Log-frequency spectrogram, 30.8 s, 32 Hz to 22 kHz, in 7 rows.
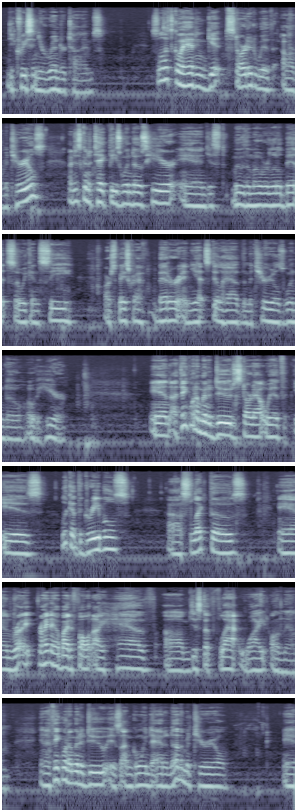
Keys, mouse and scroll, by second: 8.3 middle click, 9.8-11.4 middle drag, 12.6-14.3 drag, 15.1 middle click, 16.5 scroll up 1, 16.5 middle click, 17.3 scroll up 1, 20.3 middle click, 21.8 middle click, 22.5 middle click, 26.7 middle click, 27.1-30.7 middle drag.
